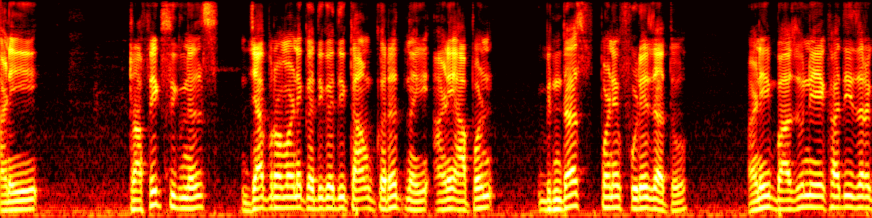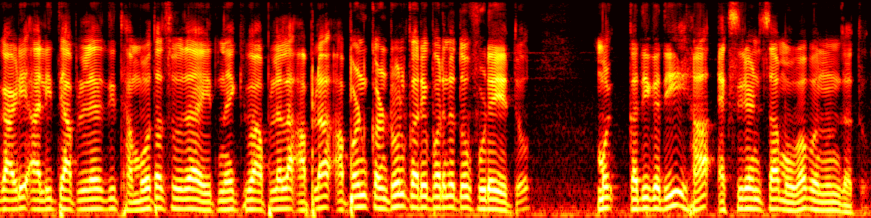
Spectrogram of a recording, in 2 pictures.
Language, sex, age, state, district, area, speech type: Marathi, male, 30-45, Maharashtra, Mumbai City, urban, spontaneous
